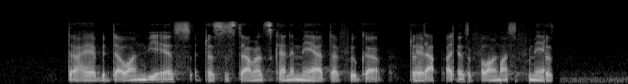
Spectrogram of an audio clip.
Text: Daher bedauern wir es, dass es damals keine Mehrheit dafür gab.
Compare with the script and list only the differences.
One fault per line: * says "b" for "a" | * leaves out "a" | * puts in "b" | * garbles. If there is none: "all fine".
* garbles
